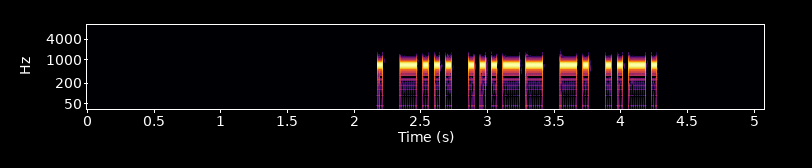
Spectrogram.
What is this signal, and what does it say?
Morse code, heard as a keyed tone, about 28 wpm, 700 Hz. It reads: EB3NF
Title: DXCC-100 Call Signs - 5 Characters - Repeated 3x - 28wpm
